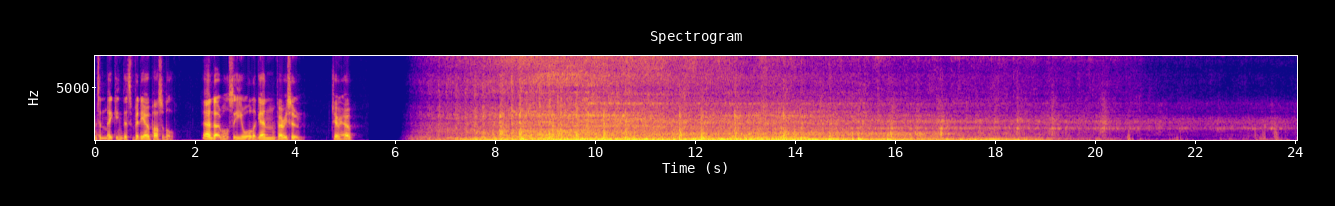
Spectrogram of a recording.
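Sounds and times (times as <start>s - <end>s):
train wheels clattering over rail joints: 6.5s - 21.0s.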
